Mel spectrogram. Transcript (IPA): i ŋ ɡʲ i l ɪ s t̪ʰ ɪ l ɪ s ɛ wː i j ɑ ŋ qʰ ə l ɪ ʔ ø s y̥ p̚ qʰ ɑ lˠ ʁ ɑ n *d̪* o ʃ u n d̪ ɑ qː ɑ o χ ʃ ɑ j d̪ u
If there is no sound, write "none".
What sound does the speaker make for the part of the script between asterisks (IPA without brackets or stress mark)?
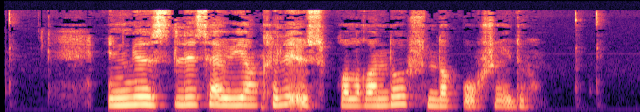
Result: d̪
